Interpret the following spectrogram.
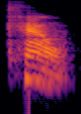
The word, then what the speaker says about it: cow: C thì chuyển thành K. Luôn luôn là như vậy. Âm A. Đó. Âm ao, cow, cow.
